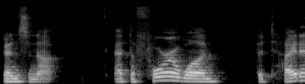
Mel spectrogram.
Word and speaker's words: Sinnott: I believe it's Sinnott. Sinnott is how I heard the announcer saying it when I was watching.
